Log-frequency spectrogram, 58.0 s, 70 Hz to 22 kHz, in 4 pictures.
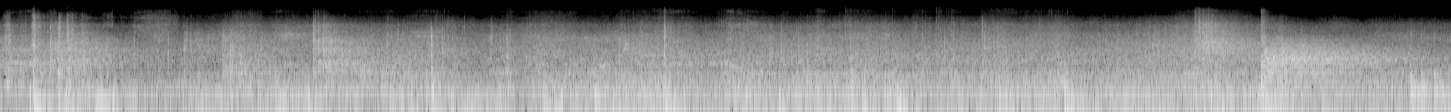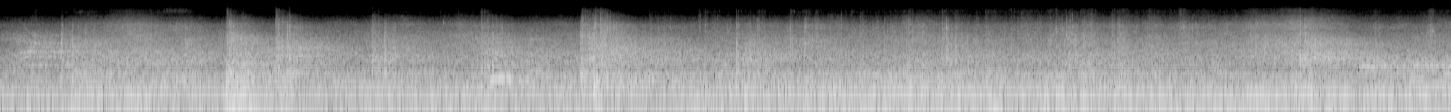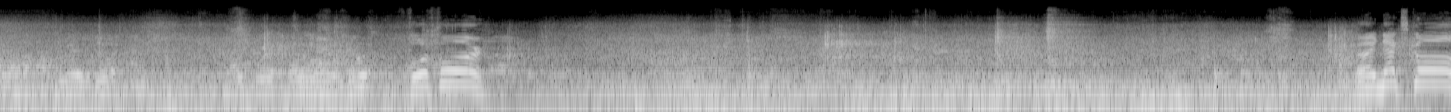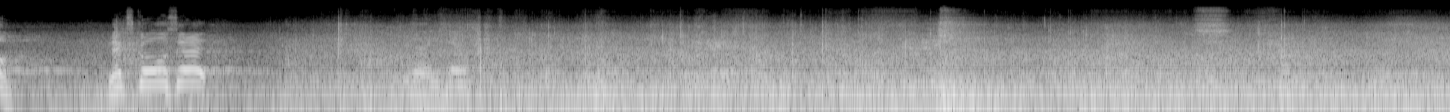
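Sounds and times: hockey sticks and puck knocking: 0:20.2 - 0:28.2.

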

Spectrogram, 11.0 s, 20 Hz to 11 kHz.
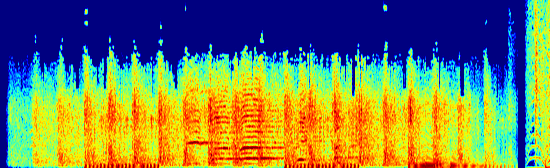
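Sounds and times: loud low rumble: 0:01.7 - 0:03.2, 0:05.7 - 0:07.2.

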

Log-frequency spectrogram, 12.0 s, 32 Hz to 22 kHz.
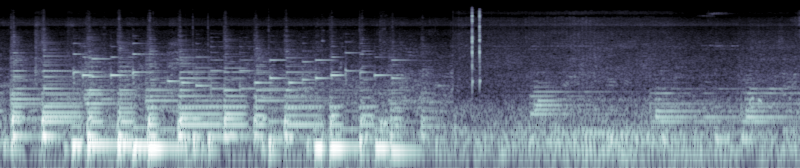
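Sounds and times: background music: 0:00.0 - 0:06.8
quick clicks: 0:07.1 - 0:07.3.

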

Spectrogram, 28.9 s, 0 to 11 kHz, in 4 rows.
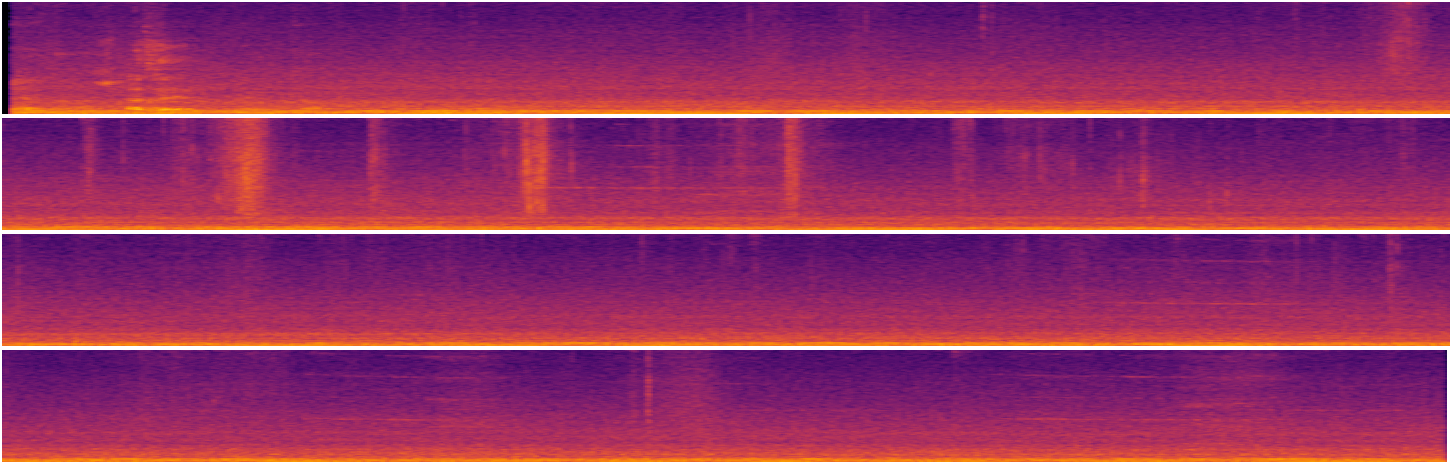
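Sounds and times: steady machine hum: 0:00.1 - 0:28.9
knife cutting through meat: 0:06.7 - 0:11.4.

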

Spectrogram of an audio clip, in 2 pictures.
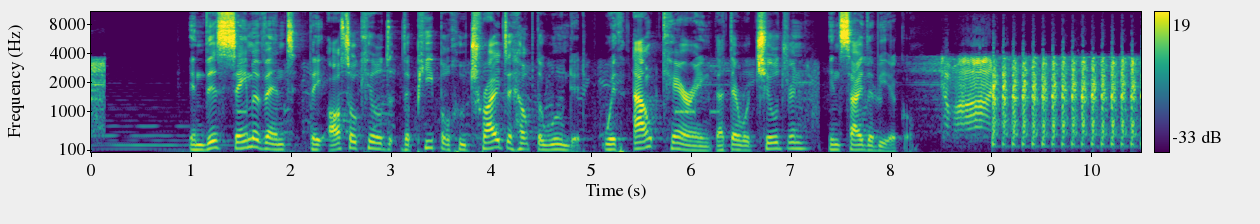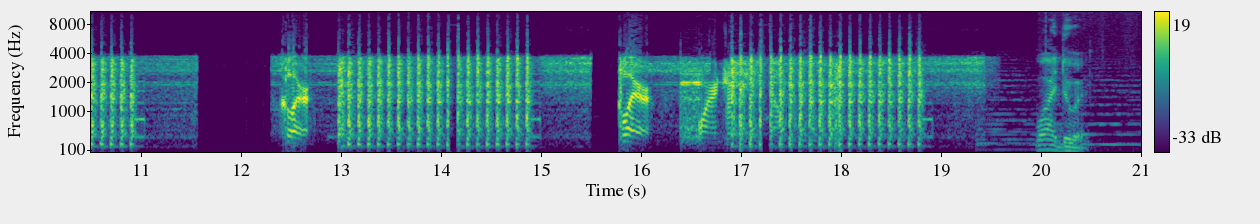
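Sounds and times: crew radio talk: 0:01.2 - 0:11.6, 0:12.2 - 0:19.4
helicopter chain gun firing bursts: 0:09.0 - 0:11.0, 0:13.0 - 0:15.0, 0:17.0 - 0:18.9.

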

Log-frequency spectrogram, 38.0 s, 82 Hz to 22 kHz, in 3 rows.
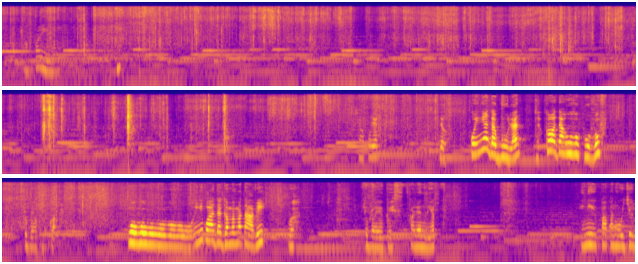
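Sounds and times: bubble wrap and tape crinkling: 0:00.0 - 0:38.0
slow background music: 0:00.0 - 0:38.0.

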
